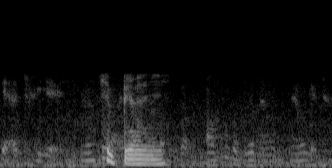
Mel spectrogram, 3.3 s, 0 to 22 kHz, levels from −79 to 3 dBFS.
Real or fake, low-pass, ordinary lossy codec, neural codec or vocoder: fake; 3.6 kHz; Opus, 32 kbps; codec, 16 kHz, 8 kbps, FreqCodec, smaller model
